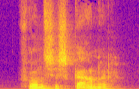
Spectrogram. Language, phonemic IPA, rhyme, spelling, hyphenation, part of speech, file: Dutch, /ˌfrɑn.sɪsˈkaː.nər/, -aːnər, franciscaner, fran‧cis‧ca‧ner, adjective / noun, Nl-franciscaner.ogg
- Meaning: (adjective) Franciscan; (noun) a Franciscan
